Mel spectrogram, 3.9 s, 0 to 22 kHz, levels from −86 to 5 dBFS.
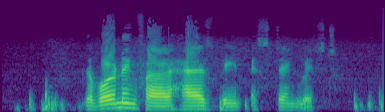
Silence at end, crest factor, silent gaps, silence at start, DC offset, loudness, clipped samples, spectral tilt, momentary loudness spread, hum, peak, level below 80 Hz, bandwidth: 0 s; 18 dB; none; 0.3 s; under 0.1%; -16 LUFS; under 0.1%; -7 dB/octave; 20 LU; none; 0 dBFS; -58 dBFS; 10.5 kHz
